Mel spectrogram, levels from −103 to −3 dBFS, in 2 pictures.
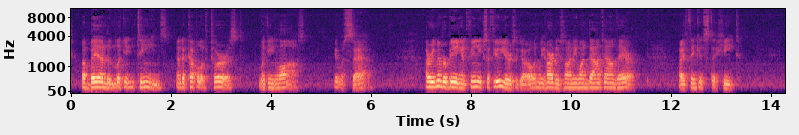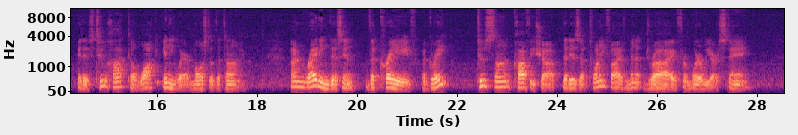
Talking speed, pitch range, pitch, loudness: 140 wpm, 140-165 Hz, 150 Hz, -23 LUFS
